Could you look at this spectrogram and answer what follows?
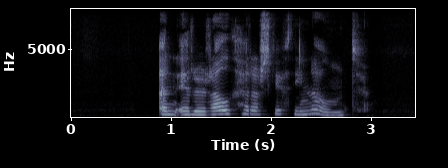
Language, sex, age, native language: Icelandic, female, 16, Latvian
